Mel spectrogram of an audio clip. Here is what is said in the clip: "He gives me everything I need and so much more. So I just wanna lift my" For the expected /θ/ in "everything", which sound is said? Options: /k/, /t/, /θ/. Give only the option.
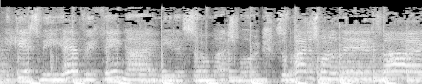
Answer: /θ/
